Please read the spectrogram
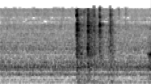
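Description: Diced potatoes frying in a skillet with a steady sizzle, and a spatula stirring and scraping in the pan in short strokes from about a second in.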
